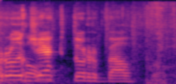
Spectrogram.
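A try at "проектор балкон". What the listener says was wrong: Projector balcon. No, so the emphasis is on the con, so it's balcon. Projector balcon.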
